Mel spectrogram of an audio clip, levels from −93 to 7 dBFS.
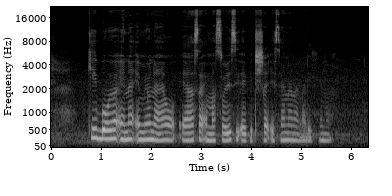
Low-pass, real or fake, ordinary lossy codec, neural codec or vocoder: none; real; none; none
